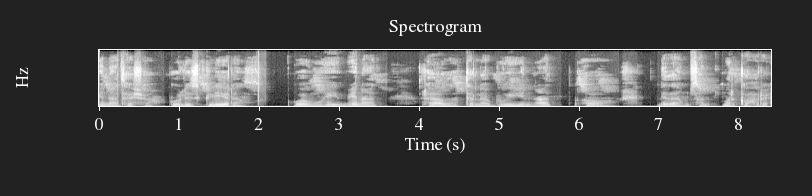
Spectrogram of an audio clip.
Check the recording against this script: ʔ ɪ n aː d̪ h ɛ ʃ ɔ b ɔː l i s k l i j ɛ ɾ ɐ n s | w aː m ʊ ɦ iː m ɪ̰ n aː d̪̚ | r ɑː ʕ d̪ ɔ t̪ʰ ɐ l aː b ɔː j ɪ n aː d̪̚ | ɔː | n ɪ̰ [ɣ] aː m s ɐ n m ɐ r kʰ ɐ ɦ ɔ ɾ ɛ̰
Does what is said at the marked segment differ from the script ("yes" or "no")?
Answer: yes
